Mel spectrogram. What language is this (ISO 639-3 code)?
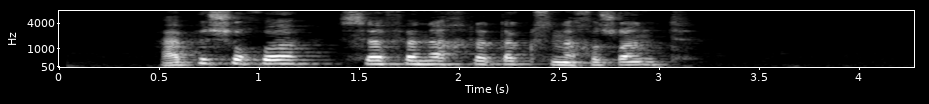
kbd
